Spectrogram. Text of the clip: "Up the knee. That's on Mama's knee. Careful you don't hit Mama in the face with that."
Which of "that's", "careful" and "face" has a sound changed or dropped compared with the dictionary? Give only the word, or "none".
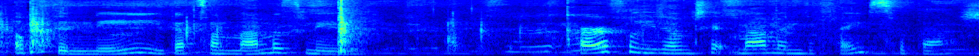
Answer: none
